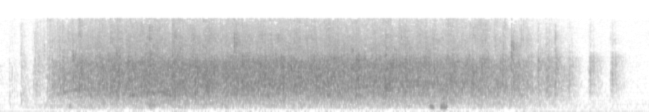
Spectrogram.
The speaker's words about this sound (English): I appreciate your applause, but you know, in my head, I'm still thinking, what is it that they're really thinking?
